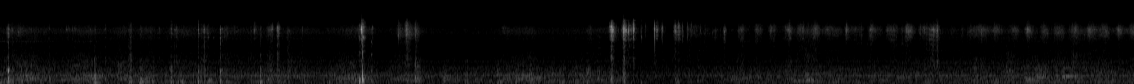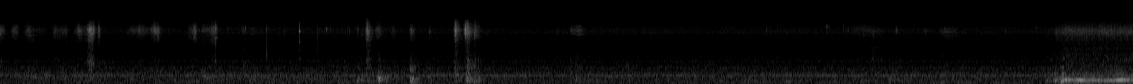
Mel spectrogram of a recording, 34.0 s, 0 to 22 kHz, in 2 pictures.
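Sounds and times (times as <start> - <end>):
small machine parts clicking: 9.1 - 10.9.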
